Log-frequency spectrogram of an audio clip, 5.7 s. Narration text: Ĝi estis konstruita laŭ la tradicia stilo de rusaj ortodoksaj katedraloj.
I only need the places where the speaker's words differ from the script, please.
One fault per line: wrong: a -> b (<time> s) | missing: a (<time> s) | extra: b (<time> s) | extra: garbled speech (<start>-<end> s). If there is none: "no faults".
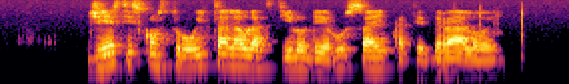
missing: tradicia (2.6 s)
missing: ortodoksaj (3.7 s)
